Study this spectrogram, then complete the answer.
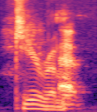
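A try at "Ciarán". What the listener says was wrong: The vowel longer, so it's Kieran.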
